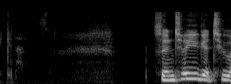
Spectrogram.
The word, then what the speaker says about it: gneiss: I should say nice. I know that's how you say it, but I have to say gneiss.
